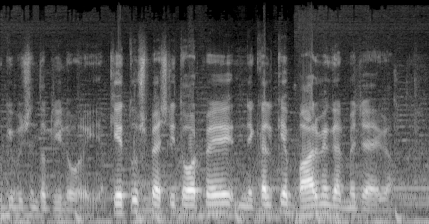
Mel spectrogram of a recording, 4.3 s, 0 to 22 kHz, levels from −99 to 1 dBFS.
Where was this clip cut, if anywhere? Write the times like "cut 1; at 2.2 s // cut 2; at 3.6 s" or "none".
cut 1; at 1.1 s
